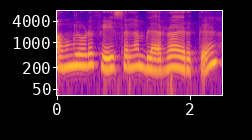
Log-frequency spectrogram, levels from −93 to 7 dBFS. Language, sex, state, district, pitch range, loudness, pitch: Tamil, female, Tamil Nadu, Nilgiris, 195-230 Hz, -14 LUFS, 210 Hz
